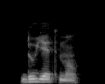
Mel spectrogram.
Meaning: cosily, snugly
- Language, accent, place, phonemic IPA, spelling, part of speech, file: French, France, Lyon, /du.jɛt.mɑ̃/, douillettement, adverb, LL-Q150 (fra)-douillettement.wav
